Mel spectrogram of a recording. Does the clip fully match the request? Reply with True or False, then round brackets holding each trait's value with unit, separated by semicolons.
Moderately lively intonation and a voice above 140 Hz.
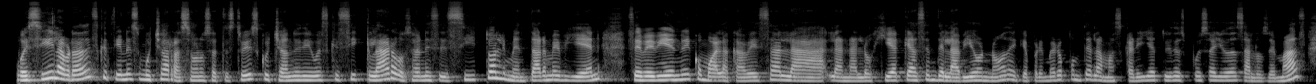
True (3.3 semitones; 190 Hz)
